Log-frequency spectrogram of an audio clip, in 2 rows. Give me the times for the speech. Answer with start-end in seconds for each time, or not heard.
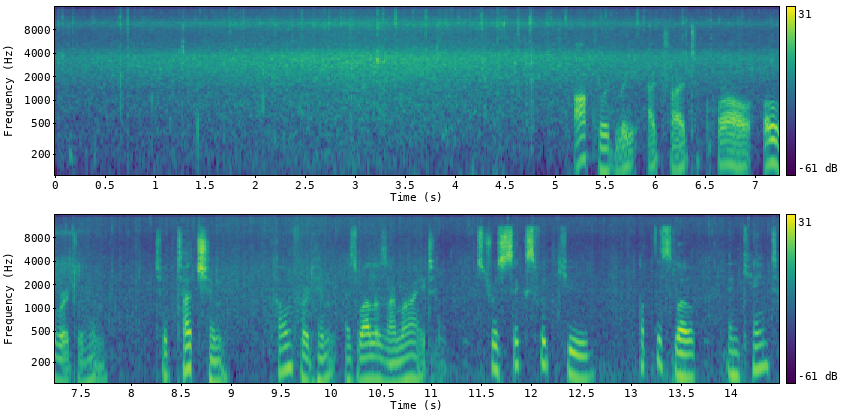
5.2-14.4.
